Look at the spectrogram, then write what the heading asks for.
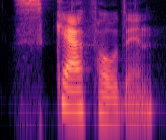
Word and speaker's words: scaffolding: Scaffolding. Yes, the stress is on the first syllable, and that first vowel sound is the ah, very open ah, like cat, hat, master, scaffold, scaffolding.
